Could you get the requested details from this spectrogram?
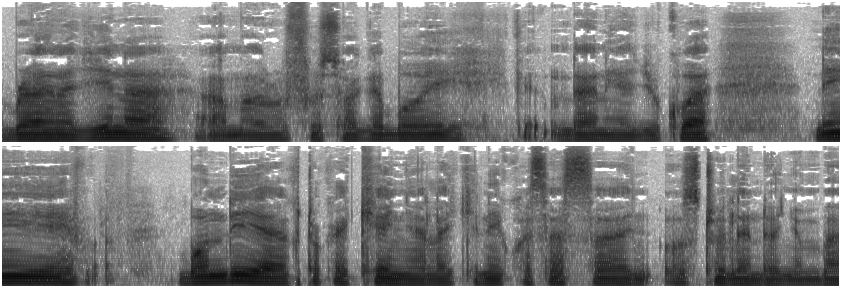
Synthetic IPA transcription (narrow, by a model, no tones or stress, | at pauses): bɾajanad͡ʒinaa̰maɾufuswaɡabɔindanijaʄukuani | bɔndiaku̥tɔkakʰɛɲalakinikwasasaɔstɾaliandijɔɲumba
